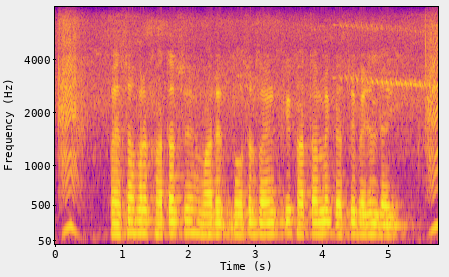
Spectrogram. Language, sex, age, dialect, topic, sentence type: Bhojpuri, male, 25-30, Southern / Standard, banking, question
